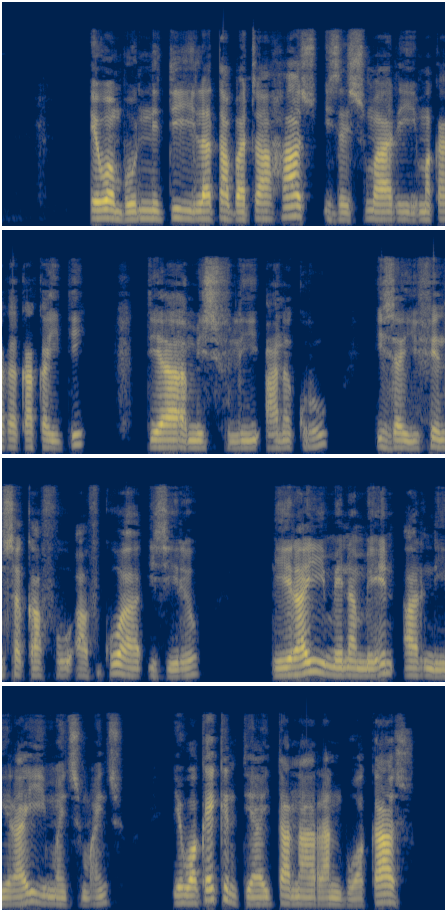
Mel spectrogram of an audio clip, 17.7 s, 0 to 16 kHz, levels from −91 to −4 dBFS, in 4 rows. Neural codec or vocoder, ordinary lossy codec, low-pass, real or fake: vocoder, 22.05 kHz, 80 mel bands, Vocos; AAC, 48 kbps; 9.9 kHz; fake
